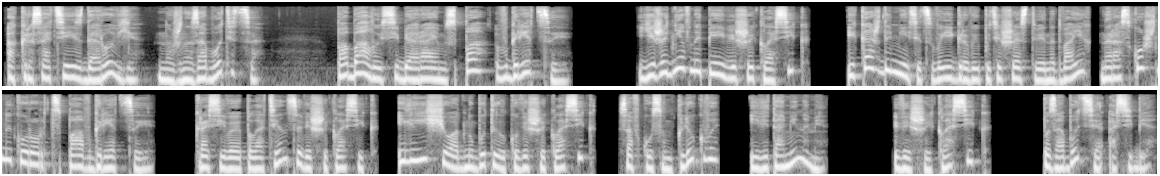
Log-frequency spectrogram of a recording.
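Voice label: Russian, female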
